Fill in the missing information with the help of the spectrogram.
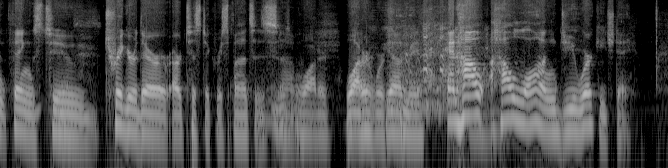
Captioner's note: laughter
